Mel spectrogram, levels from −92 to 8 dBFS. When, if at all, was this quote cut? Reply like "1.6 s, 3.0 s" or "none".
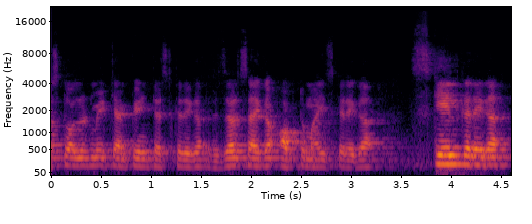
none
